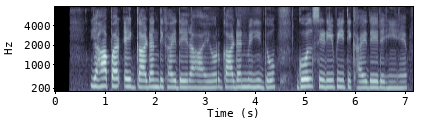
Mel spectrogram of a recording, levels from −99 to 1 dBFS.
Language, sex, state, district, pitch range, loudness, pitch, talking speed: Hindi, female, Uttar Pradesh, Jyotiba Phule Nagar, 225-245 Hz, -22 LUFS, 235 Hz, 165 wpm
